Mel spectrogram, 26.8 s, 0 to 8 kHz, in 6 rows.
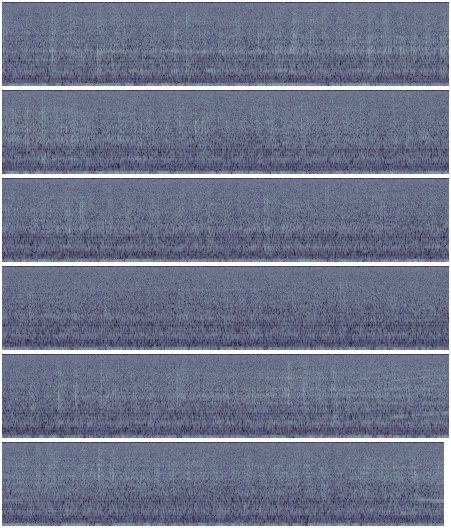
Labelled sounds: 22.0	22.3	humpback whale, 0.80 to 0.93 kHz
26.5	26.7	humpback whale, 0.86 to 0.99 kHz

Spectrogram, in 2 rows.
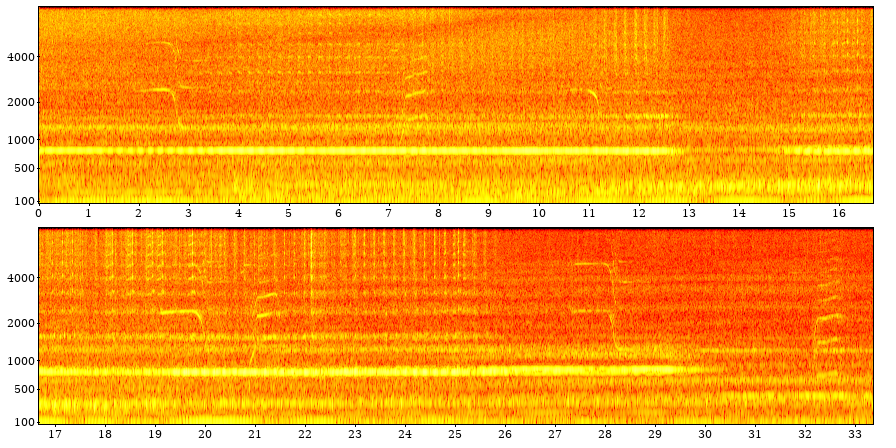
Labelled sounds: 2.0	3.2	killer whale, southern Alaska resident, 1.1 to 5.5 kHz
7.2	7.8	killer whale, southern Alaska resident, 1.6 to 4.5 kHz
10.5	11.4	killer whale, southern Alaska resident, 1.6 to 6.4 kHz
18.9	20.2	killer whale, southern Alaska resident, 1.7 to 5.7 kHz
20.9	21.5	killer whale, southern Alaska resident, 1.9 to 7.4 kHz
27.2	28.7	killer whale, southern Alaska resident, 1.2 to 8.0 kHz
32.1	32.8	killer whale, southern Alaska resident, 1.3 to 8.0 kHz

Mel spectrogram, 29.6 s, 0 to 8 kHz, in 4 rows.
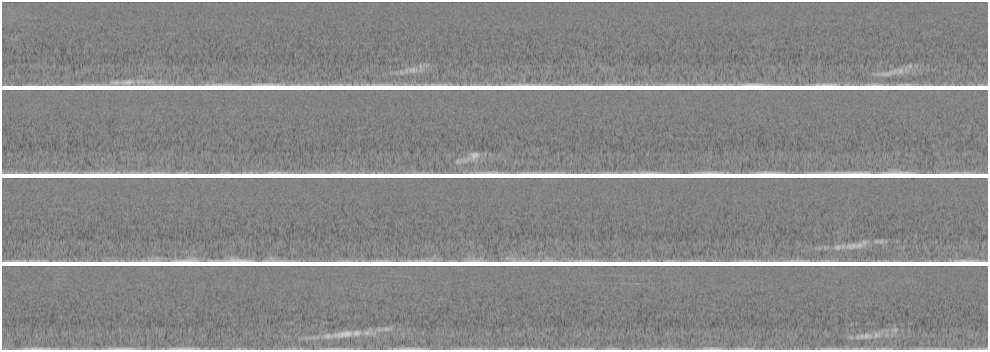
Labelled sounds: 25.1	25.3	Pacific white-sided dolphin, 5.2 to 5.4 kHz
26.6	27.0	Pacific white-sided dolphin, 5.4 to 5.6 kHz

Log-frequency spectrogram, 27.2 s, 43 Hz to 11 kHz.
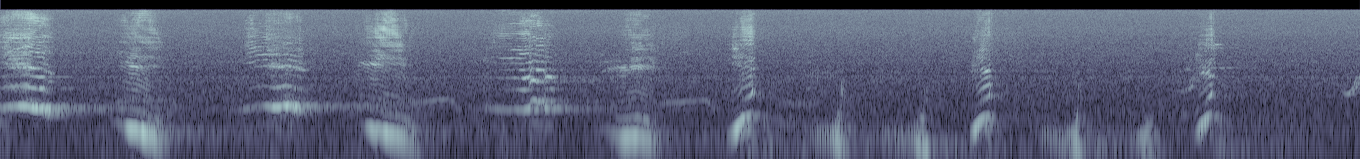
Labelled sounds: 0.0	1.1	humpback whale, 0.80 to 6.6 kHz
2.5	3.1	humpback whale, 0.93 to 7.0 kHz
4.9	6.2	humpback whale, 0.90 to 6.3 kHz
7.2	8.1	humpback whale, 0.99 to 2.4 kHz
9.9	11.1	humpback whale, 0.80 to 5.5 kHz
12.0	13.0	humpback whale, 0.83 to 1.2 kHz
14.8	15.1	humpback whale, 2.6 to 2.8 kHz
19.6	19.9	humpback whale, 0.83 to 7.0 kHz
24.0	24.5	humpback whale, 0.80 to 3.3 kHz

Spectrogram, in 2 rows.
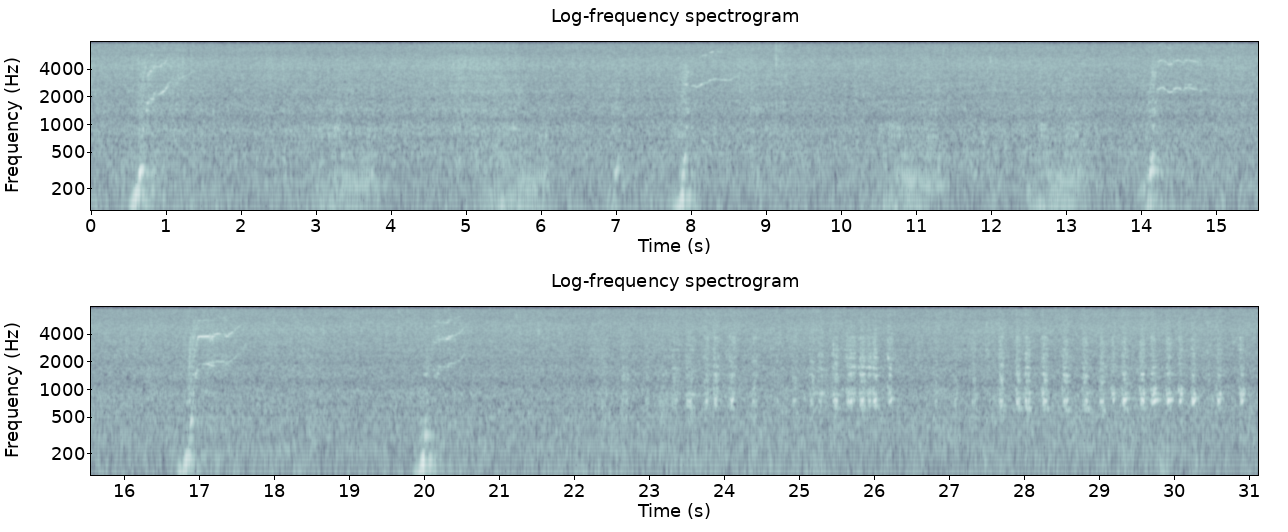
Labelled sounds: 0.7	1.4	humpback whale, 1.7 to 3.8 kHz
8.0	8.7	humpback whale, 2.5 to 3.4 kHz
14.2	14.9	humpback whale, 2.2 to 5.1 kHz
16.9	17.6	humpback whale, 1.8 to 4.3 kHz
20.1	20.6	humpback whale, 1.3 to 4.3 kHz
25.6	26.1	humpback whale, 1.7 to 1.9 kHz

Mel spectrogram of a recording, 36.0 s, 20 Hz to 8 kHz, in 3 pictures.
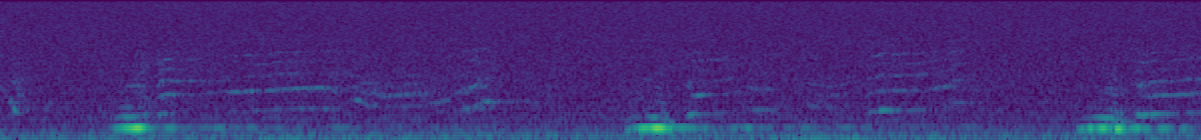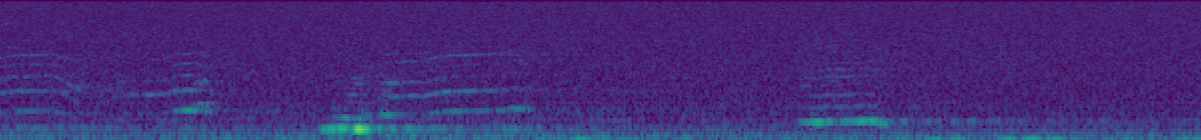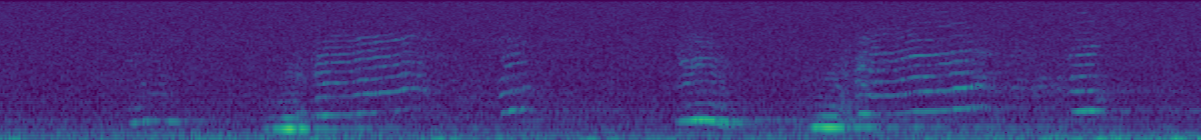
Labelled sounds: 1.6	1.9	humpback whale, 0.80 to 1.9 kHz
2.2	4.2	humpback whale, 0.80 to 2.2 kHz
4.5	4.9	humpback whale, 0.96 to 3.0 kHz
6.9	7.8	humpback whale, 0.83 to 2.5 kHz
8.7	9.6	humpback whale, 0.93 to 2.7 kHz
11.4	12.9	humpback whale, 0.83 to 2.7 kHz
13.4	14.0	humpback whale, 0.86 to 2.8 kHz
15.8	17.2	humpback whale, 0.80 to 2.9 kHz
20.1	20.4	humpback whale, 0.83 to 0.96 kHz
27.2	28.3	humpback whale, 0.80 to 4.2 kHz
29.0	29.4	humpback whale, 0.83 to 2.3 kHz
30.8	31.2	humpback whale, 1.1 to 2.5 kHz
32.5	34.0	humpback whale, 0.80 to 5.2 kHz
34.7	35.0	humpback whale, 0.93 to 3.2 kHz

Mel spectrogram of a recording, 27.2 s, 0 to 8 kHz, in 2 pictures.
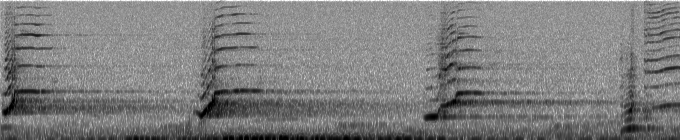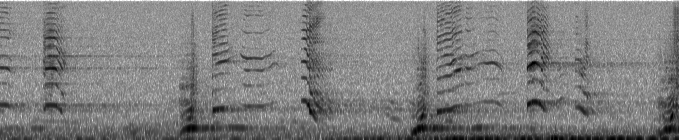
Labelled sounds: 0.0	1.1	humpback whale, 0.80 to 7.9 kHz
3.9	5.2	humpback whale, 0.80 to 8.0 kHz
8.5	10.6	humpback whale, 0.80 to 7.6 kHz
12.9	13.9	humpback whale, 1.1 to 7.6 kHz
14.4	14.9	humpback whale, 0.80 to 5.6 kHz
17.2	19.2	humpback whale, 0.86 to 7.2 kHz
19.6	20.3	humpback whale, 0.80 to 5.3 kHz
22.3	23.7	humpback whale, 0.90 to 7.2 kHz
24.1	25.6	humpback whale, 0.80 to 5.7 kHz

